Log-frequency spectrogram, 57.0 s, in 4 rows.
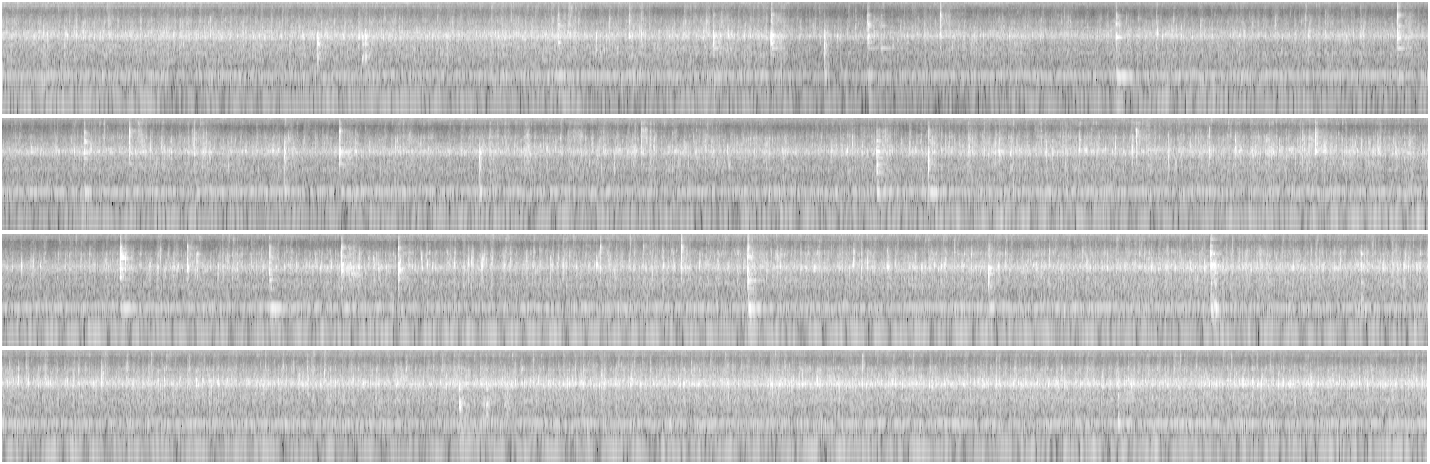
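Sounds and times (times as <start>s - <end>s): food sizzling in a hot pan: 0.0s - 57.0s
utensil tapping against pan: 7.1s - 9.6s, 47.3s - 48.0s.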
